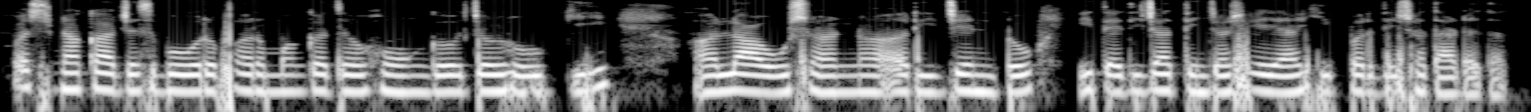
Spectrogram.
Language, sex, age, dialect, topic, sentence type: Marathi, female, 25-30, Standard Marathi, agriculture, statement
